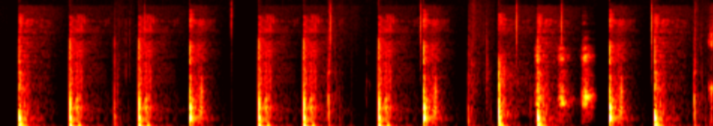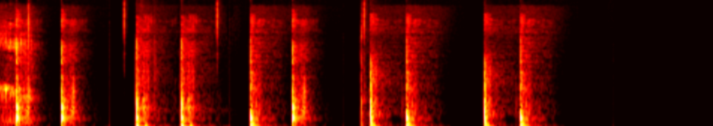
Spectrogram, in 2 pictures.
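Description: Footsteps tap quickly and evenly on stone, then stop.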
